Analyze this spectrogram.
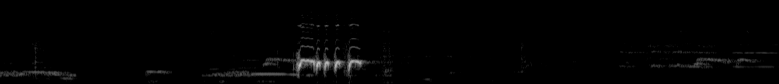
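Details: Songgo ratu local zebra dove giving a lure song to provoke other birds to sing: one loud phrase of quick, rolling coos midway, amid softer low coos and thin warbling from other birds.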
